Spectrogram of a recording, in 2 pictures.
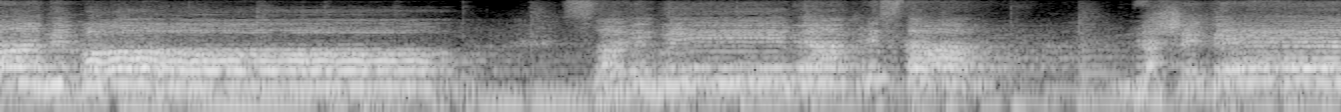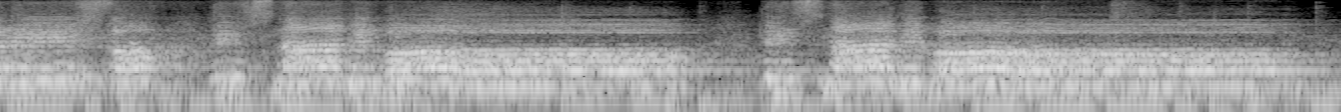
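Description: Mixed choir of men's and women's voices singing a slow Christian hymn in parts, in long held phrases with short breaks between them.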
